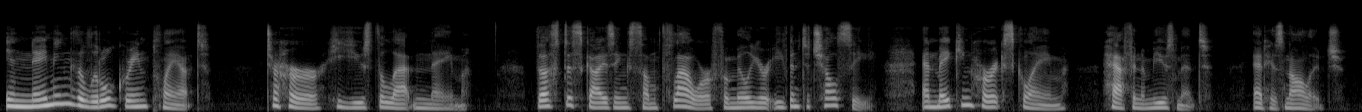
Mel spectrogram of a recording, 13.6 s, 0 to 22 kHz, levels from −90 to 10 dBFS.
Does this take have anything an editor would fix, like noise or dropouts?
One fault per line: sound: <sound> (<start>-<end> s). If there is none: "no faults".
sound: dropout (7.9-7.9 s)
